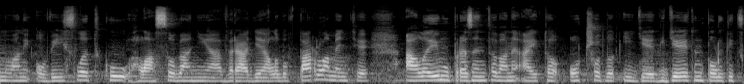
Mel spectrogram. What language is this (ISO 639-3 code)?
slk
